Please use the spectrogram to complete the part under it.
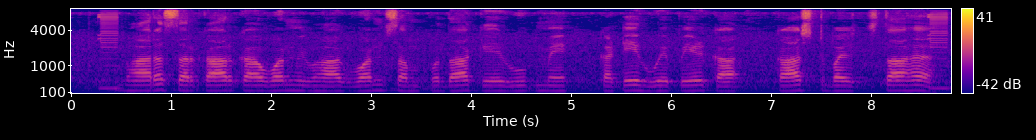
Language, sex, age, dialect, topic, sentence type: Hindi, male, 18-24, Hindustani Malvi Khadi Boli, agriculture, statement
